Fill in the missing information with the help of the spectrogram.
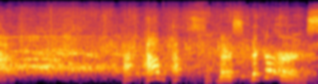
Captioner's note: audience cheering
